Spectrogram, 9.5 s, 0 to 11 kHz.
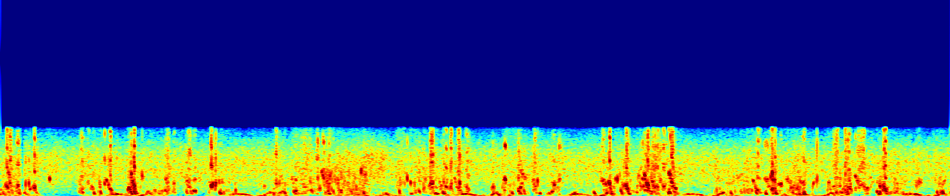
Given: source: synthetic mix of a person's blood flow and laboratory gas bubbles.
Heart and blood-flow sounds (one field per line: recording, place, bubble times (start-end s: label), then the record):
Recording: Doppler ultrasound of blood flow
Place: precordium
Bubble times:
0.00-0.41 s: bubbles
0.46-0.53 s: bubbles
0.77-1.18 s: bubbles
1.24-1.46 s: bubbles
1.49-1.78 s: bubbles
1.83-2.44 s: bubbles
2.62-3.70 s: bubbles
3.95-4.73 s: bubbles
4.89-5.63 s: bubbles
5.71-5.79 s: bubbles
5.90-6.84 s: bubbles
7.12-8.21 s: bubbles
8.25-9.25 s: bubbles
9.31-9.51 s: bubbles
From the record:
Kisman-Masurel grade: 444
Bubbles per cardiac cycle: continuous sound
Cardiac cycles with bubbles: 100%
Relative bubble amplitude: maximal (0.775 to 0.999)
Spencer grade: 4 (maximum detectable bubble signal sounding continuously throughout systole and diastole of every cardiac period, and overriding the amplitude of the normal cardiac signals)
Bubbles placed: anywhere in the cardiac cycle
